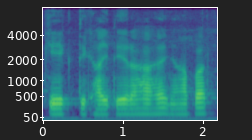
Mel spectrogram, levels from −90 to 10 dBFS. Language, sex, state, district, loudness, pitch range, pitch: Hindi, male, West Bengal, Alipurduar, -19 LUFS, 105-110 Hz, 105 Hz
